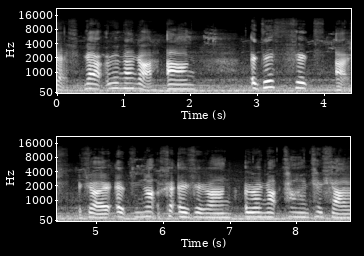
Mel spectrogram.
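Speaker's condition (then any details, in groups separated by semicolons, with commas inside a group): Jaw cancer surgery; tracheostomy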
